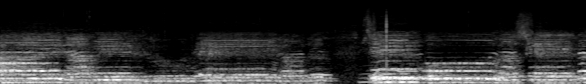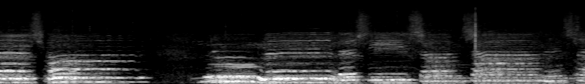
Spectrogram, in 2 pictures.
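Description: A group of voices singing a Danish song together in sung phrases, with short pauses between phrases.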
